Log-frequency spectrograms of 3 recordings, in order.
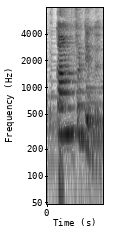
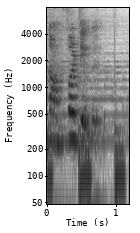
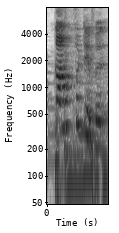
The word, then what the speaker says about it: comfortable: I said comfortable, not comfortable. जो R है वहां पर वो almost silent है. The word is comfortable and not comfortable.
